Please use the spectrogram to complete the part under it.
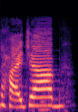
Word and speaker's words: hijab: Oh, I was trying out a hijab. Is that how you pronounce it? Hijab? – Hijab, Mike, yeah.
